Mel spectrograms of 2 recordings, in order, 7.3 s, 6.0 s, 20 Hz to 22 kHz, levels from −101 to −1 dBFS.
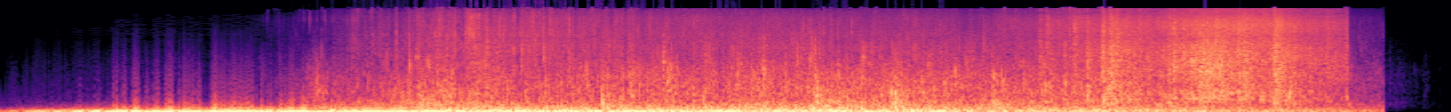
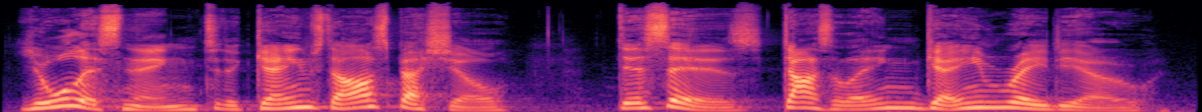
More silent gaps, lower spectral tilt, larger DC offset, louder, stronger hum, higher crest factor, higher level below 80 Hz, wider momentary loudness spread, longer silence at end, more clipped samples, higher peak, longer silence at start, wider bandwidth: neither; about the same, -5 dB/octave vs -4 dB/octave; neither; first, -9 LUFS vs -19 LUFS; neither; second, 6 dB vs 20 dB; first, -6 dBFS vs -58 dBFS; second, 6 LU vs 12 LU; about the same, 0.35 s vs 0.3 s; first, 7% vs under 0.1%; about the same, 0 dBFS vs 0 dBFS; about the same, 0.05 s vs 0.1 s; second, 16 kHz vs 19.5 kHz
